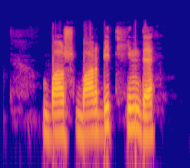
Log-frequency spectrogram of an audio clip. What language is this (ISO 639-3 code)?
bak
